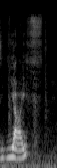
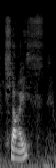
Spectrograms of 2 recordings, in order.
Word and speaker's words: Iaith: but so the language of Tyrrhenial is Iaith. I'm constantly pronouncing that as Llaith, which means milk in Welsh, because I'm bad at Welsh.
